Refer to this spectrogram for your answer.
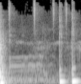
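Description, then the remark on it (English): A person slowly and quietly closes a door, a soft knock and faint sustained creak giving way to two muffled thuds as it settles into the frame. No voices. “Slowly, he closes the door.”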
